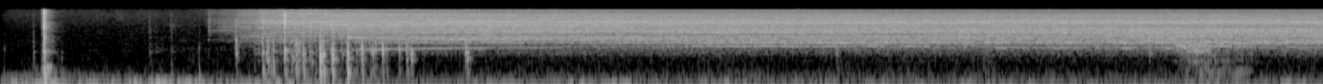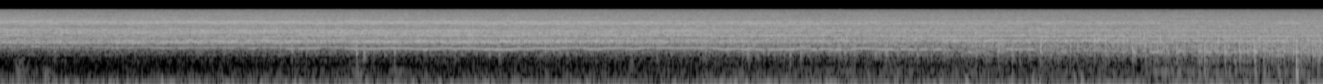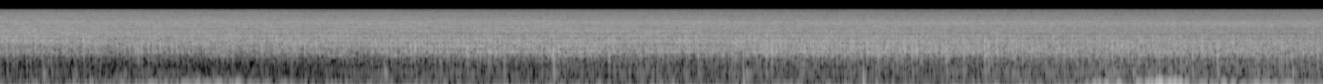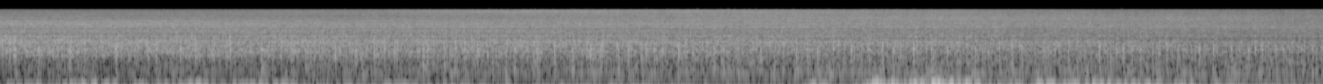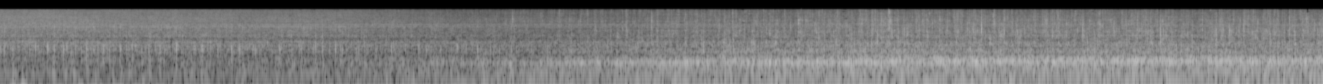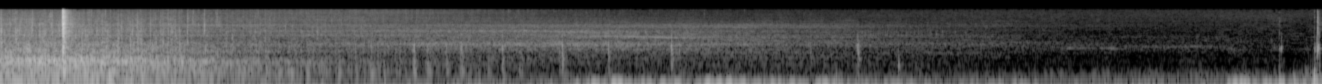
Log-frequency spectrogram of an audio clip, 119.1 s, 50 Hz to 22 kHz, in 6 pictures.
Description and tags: Kettle Boiling
Close recording of a kettle being switched on, boiling and shutting itself off.
Recorded from about 20cm away from kettle.
Captured with Tascam DR-07mkII.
